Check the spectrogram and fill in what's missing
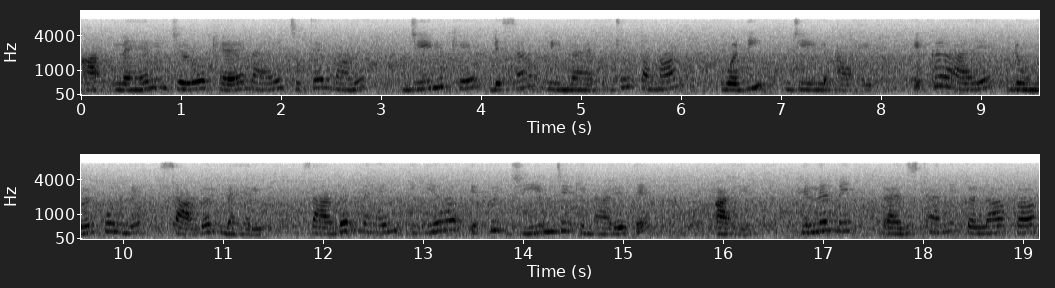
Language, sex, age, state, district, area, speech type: Sindhi, female, 18-30, Rajasthan, Ajmer, urban, spontaneous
